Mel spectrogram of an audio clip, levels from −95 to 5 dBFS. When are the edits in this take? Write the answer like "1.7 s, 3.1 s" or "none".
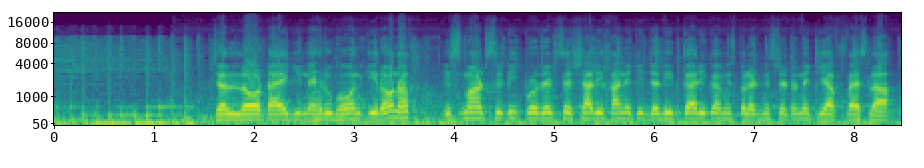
1.0 s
